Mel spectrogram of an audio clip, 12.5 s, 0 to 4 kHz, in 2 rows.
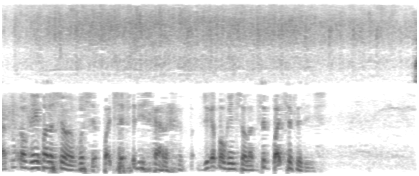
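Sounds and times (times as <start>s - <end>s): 
audience applauding: 0.0s - 7.7s
laughter: 6.2s - 9.2s
speech: 6.2s - 11.2s.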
